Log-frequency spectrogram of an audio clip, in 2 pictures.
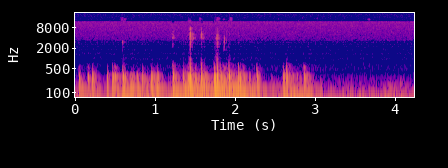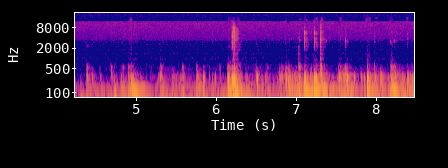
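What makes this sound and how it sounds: Long polished nails of both hands scratch the hollow domed steel wire-mesh grille of a Blue Yeti microphone, producing dense, rapid scraping and thumping that sounds heavy and bass-rich up close. Occasional brighter ticks cut through, and a quieter stretch of lighter rubbing comes just after the midpoint before the intense scratching resumes.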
